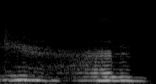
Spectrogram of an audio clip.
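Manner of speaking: soft, slow sigh of a name; a ghostly, hushed sigh; sighed words. A narrator's reading. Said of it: "there came like a sigh the words".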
